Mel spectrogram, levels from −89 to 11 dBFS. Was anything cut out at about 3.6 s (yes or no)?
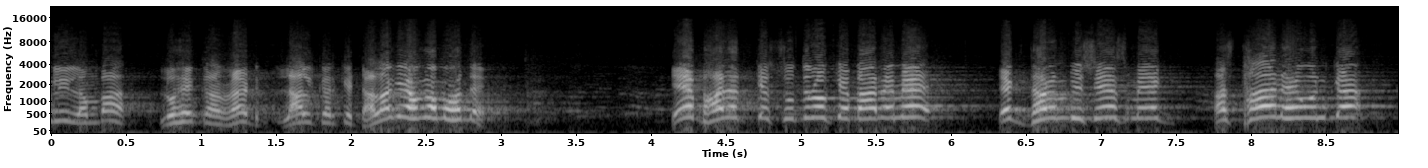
no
